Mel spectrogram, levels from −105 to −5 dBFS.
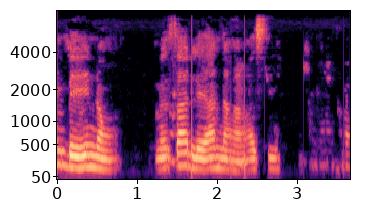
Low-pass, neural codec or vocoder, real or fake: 7.2 kHz; vocoder, 44.1 kHz, 128 mel bands every 256 samples, BigVGAN v2; fake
